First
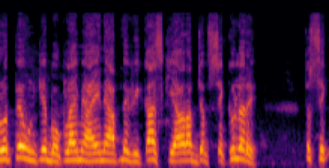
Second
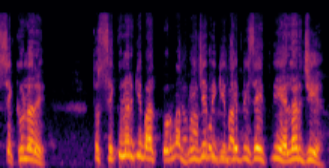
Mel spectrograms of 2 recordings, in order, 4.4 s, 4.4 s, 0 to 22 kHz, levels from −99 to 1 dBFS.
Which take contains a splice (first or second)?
second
